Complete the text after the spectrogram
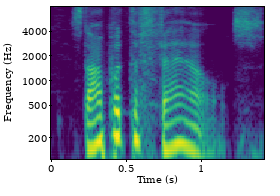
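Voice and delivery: very slow, dragged-out voice. Joking that a player talks to himself in the mirror: imitating the player's voice. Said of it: "You gotta do his voice".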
